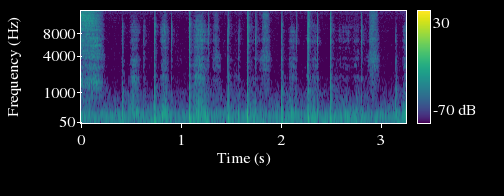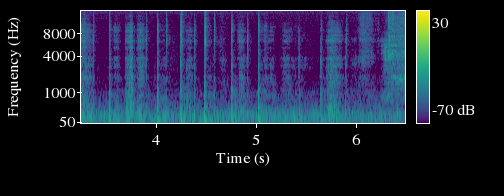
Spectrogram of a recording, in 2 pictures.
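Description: Faint scratching of a pen writing on paper, a quick run of short strokes.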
